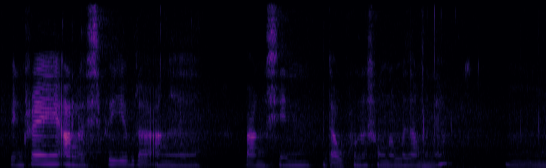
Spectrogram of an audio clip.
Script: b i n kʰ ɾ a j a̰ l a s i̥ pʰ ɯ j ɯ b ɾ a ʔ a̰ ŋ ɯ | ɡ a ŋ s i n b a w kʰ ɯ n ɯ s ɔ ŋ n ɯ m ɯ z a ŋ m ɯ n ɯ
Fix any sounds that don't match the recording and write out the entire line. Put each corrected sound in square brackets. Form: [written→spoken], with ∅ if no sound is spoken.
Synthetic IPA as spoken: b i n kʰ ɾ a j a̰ l a s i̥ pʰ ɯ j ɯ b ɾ a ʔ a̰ ŋ ɯ | [ɡ→b] a ŋ s i n [b→d] a w kʰ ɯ n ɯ s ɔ ŋ n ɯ m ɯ z a ŋ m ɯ n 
